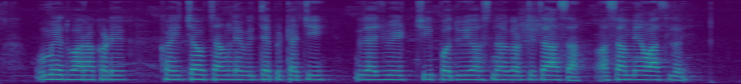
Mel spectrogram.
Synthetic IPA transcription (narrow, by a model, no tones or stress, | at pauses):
ṵmeɾd̪ʋaɾakəɽe | kʰːəjt͡ɕawt͡sãŋɡljaʋid̪japiʈʰat͡ɕiː | ɡɾad͡ʑueʈ̚t͡ɕiːpəd̪ʋiəsnaɡəɾd͡ʑit͡saːsaə̰samjaʋat͡sləj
